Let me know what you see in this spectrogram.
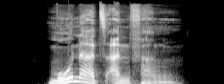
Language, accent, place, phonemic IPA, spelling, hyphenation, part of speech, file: German, Germany, Berlin, /ˈmoːnat͜sˌanfaŋ/, Monatsanfang, Mo‧nats‧an‧fang, noun, De-Monatsanfang.ogg
- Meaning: beginning of the month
